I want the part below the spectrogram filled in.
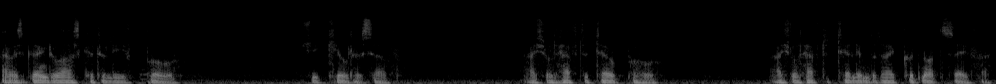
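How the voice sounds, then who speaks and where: A man's voice: very deep voice, fairly even intonation, moderate pace, creaky, long pauses, warm tone. A British actor playing a guilt-ridden, evasive man in a radio drama, with a faltering, hesitant delivery. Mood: grim, guilt-stricken. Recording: noisy vintage 1970s radio drama recording.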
